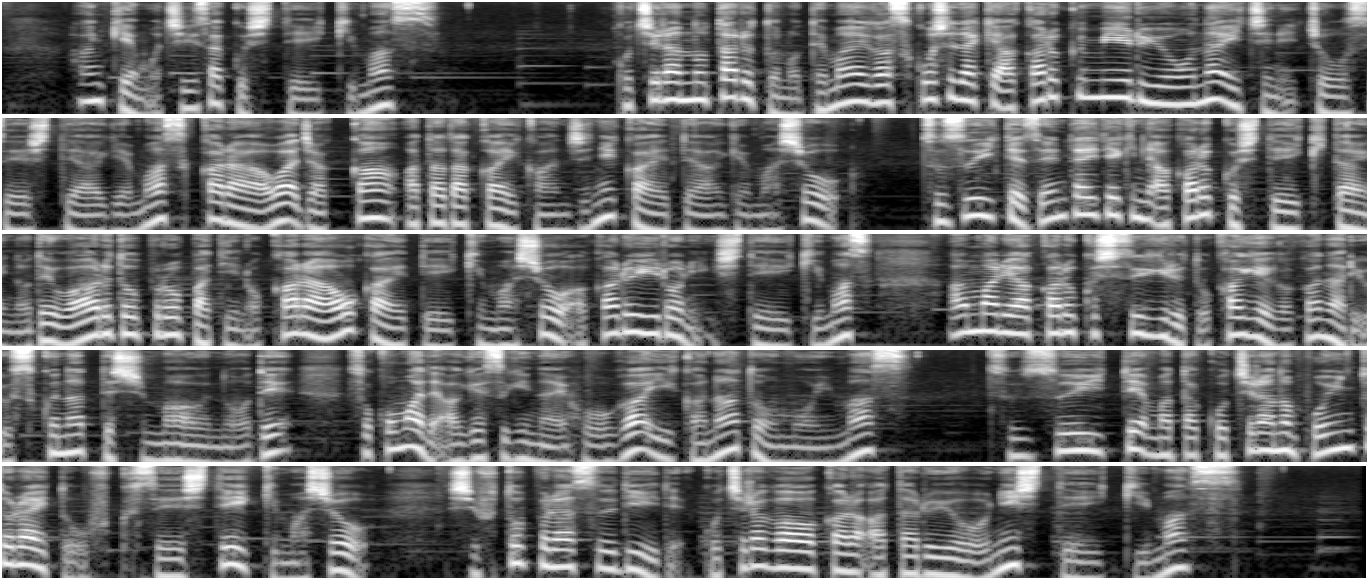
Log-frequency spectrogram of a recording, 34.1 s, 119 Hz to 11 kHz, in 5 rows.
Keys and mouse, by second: 0.3-1.7 drag, 2.1 g, 5.3 g, 6.2 click, 7.1 click, 7.8 click, 13.7 click, 21.3 click, 25.5 middle click, 26.9 click, 27.9 KP_7, 29.9 shift+d.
